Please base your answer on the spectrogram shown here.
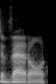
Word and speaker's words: Vedal: It's vettle cuz like he came out and like said how it's actually pronounced. It's actually vettle because it's like metal and cuz you don't you don't call it, you call it metal.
